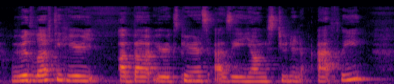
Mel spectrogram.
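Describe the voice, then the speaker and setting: Noticeable background noise sits behind a woman's fairly high-pitched voice. Her intonation stays fairly even. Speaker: student podcast host. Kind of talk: interview.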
